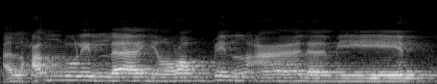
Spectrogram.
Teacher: Ra-nya mesti tafkhim tebal.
